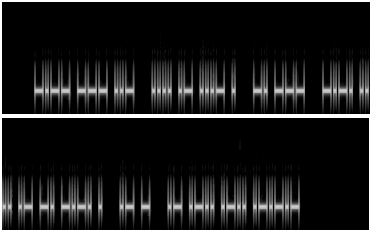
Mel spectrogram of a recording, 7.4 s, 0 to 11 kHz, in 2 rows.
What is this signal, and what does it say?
Morse code, heard as a keyed tone, about 44 wpm, 700 Hz. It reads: YOU HAVE NO CHANCE AT ALL.
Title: Sentences from Top 800 Words 45wpm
